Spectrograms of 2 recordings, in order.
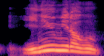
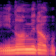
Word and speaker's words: enum: 예 얘기를 좀 하겠습니다 우선 놈이라고 이제 저희가 이늄이라고 발음을 하기도 하고 뭐 놈이라고 발음하기도 합니다만 사실 자바에서 나오는 애는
